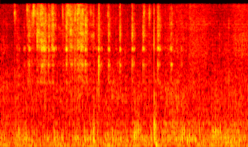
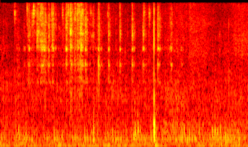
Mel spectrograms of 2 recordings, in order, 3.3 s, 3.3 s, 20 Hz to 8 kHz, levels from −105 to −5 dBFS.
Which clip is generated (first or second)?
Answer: first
